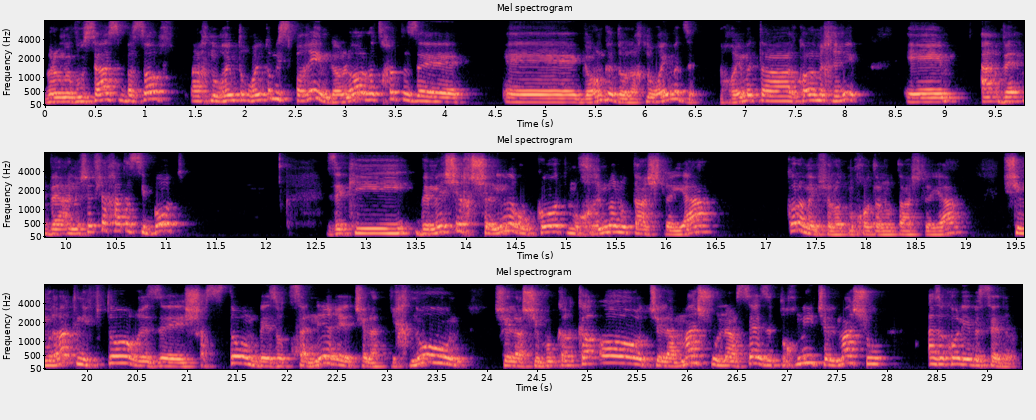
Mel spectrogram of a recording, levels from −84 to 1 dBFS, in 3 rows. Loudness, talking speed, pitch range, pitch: -20 LUFS, 145 wpm, 145-220 Hz, 175 Hz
